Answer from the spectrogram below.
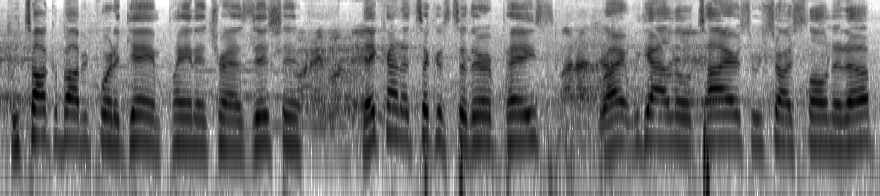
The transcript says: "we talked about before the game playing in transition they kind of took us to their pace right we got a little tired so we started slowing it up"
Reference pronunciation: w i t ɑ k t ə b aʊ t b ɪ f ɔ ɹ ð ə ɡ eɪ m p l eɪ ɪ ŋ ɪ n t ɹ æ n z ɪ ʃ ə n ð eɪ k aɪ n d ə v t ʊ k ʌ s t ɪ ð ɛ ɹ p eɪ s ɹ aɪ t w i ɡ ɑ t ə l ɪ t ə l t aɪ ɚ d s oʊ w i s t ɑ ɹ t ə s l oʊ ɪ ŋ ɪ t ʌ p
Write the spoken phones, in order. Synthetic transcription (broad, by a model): w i t ɑ k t ə b aʊ t b ɪ f ɔ ɹ ð ə ɡ eɪ m p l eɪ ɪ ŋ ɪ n t ɹ æ n z ɪ ʃ ə n ð eɪ k aɪ n d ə t ʊ k ʌ s t ɪ ð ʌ ɹ p eɪ s ɹ aɪ t w i ɡ ɑ t ə l ɪ t l t aɪ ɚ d s oʊ w i s t ɑ ɹ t s l oʊ ɪ ŋ ɪ t ʌ p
